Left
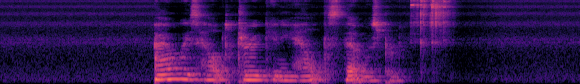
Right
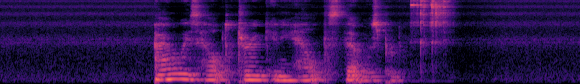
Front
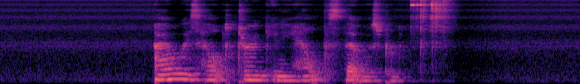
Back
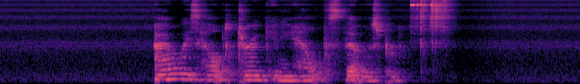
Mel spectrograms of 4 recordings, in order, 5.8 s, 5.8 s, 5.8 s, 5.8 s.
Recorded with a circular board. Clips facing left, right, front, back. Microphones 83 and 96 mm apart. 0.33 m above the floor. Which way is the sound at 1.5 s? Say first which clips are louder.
Left 1 dB, front 3 dB; 50° left.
